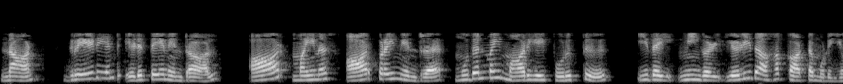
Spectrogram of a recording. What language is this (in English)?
Tamil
